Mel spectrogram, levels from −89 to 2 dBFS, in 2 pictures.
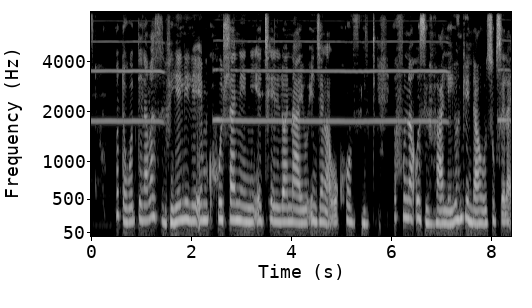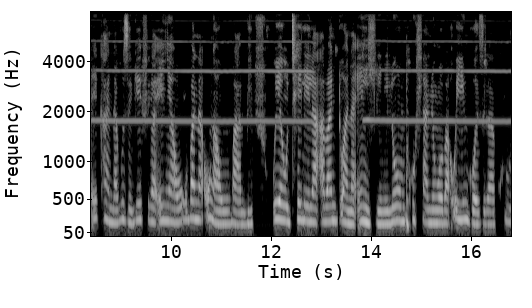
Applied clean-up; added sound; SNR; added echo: none; Wind instrument, woodwind instrument; 14 dB; none.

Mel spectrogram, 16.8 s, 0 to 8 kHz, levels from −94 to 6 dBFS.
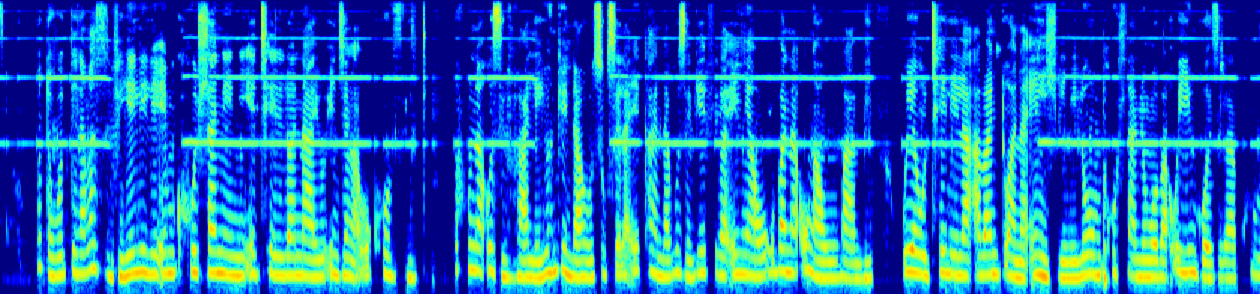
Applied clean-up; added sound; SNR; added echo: neural mask model RNNoise.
